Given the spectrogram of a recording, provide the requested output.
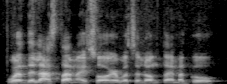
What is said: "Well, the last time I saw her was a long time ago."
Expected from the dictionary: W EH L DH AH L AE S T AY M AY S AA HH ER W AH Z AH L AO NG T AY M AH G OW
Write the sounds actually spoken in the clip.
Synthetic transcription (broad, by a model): W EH L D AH L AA S T AY M AY S AA HH ER W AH S AH L AO NG T AY M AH G OW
